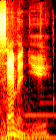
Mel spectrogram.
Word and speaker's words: 三文魚: Quizá te des cuenta que mis padres se refieren al salmón como “sāam màhn yùh”, que suena a la pronunciación de "salmon" en inglés.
